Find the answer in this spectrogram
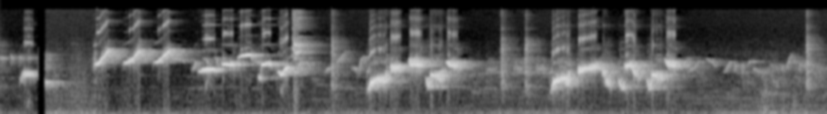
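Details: White-rumped shama song, a lure recording meant to make other shamas sing: short bursts of rapid, rising slurred whistles and squeaky notes, split by brief pauses, with high clicky accents.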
